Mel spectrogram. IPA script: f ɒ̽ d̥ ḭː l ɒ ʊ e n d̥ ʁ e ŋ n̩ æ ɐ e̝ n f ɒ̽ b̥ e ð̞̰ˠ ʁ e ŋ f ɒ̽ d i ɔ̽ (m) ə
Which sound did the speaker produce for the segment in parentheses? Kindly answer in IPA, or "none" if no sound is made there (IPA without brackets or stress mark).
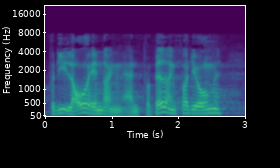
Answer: ŋ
